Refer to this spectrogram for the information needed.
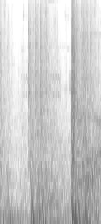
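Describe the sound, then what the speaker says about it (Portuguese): Gunfire from a policewoman ally in the Robocop Rogue City video game, heard as bursts of dense, crackling shots that swell partway through and then a sharper, louder volley near the end. "Ela atira mesmo."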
